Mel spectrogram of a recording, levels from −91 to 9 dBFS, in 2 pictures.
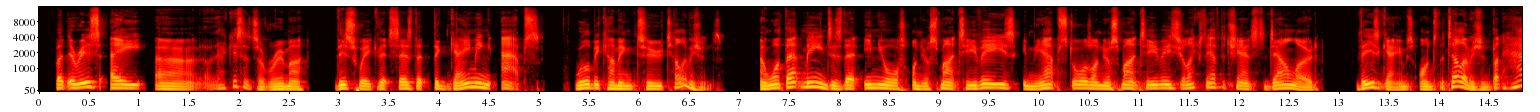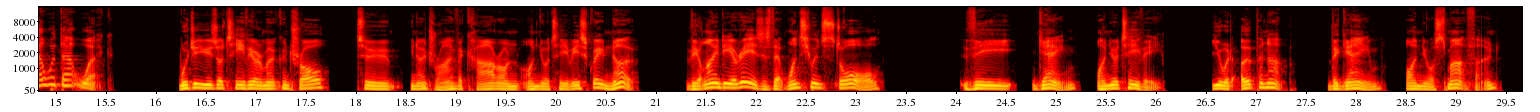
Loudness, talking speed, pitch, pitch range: -27 LUFS, 205 wpm, 135 Hz, 115-150 Hz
